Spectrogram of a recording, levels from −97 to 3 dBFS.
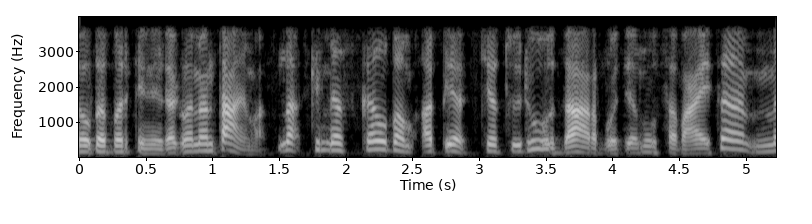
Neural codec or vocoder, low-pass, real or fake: codec, 16 kHz, 4 kbps, FunCodec, trained on LibriTTS, 50 frames a second; 3.6 kHz; fake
